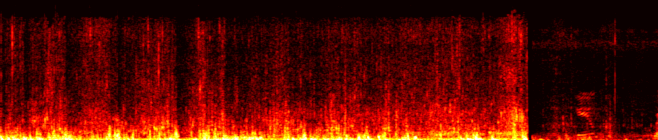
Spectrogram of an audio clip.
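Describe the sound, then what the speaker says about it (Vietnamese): Strong wind buffets a boat at sea, a loud, constant roar of gusts and microphone wind noise with water sounds beneath, dropping off suddenly near the end. "Gió đang rất là to luôn."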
